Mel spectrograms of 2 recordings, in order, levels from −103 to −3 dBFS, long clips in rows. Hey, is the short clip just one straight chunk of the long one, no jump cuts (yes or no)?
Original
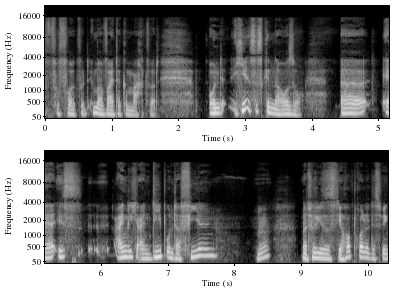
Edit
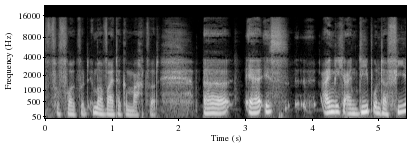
no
